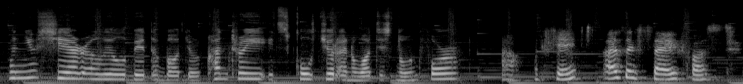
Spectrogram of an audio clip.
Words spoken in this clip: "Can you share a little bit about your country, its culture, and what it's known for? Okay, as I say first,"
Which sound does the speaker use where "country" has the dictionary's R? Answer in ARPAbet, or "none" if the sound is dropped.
R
